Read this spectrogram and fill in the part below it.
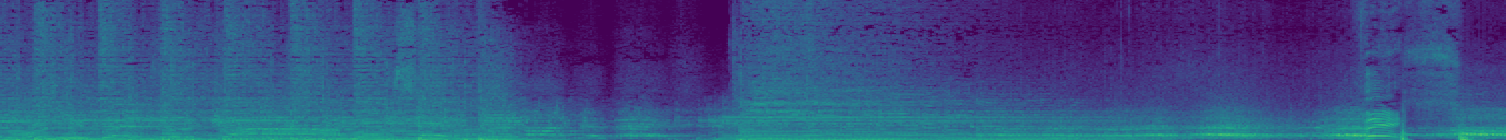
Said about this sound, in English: And as you can hear, the Brentford fans are cheering now. We're coming into the very last moments of the game at New Griffin Park. And it's Brentford's first game in the Premier League,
